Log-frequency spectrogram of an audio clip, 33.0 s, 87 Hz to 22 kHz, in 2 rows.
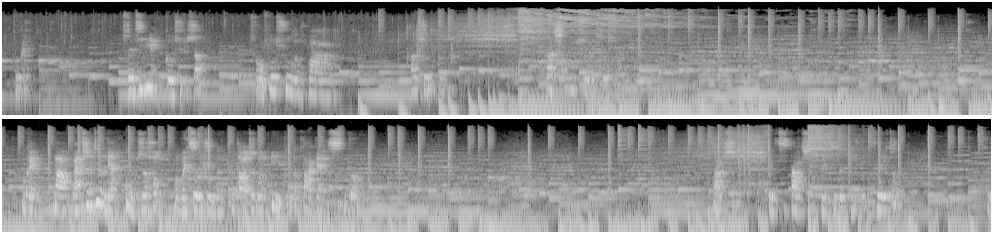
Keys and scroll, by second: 6.5 typing, 7.0 Return, 25.9-26.7 typing.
